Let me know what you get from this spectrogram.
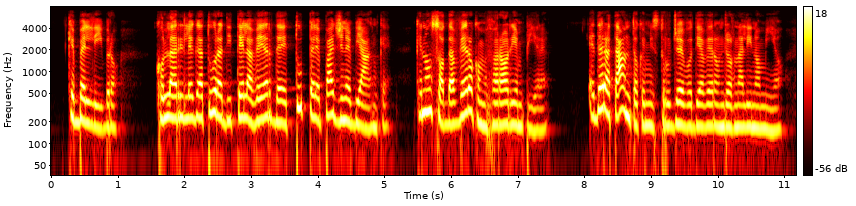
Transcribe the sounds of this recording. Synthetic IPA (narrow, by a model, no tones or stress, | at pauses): kebːɛlːiːbɾo | konlaɾileɡat̪uːɾad̪it̪ɛːlaverd̪eːt̪ːut̪ːelepaːd͡ʒinebjaŋke | k̟enːonsɔd̪avːeːɾokomefaɾɔriempiːɾe | ed̪ɛːɾat̪ant̪okemːist̪ɾud͡ʒeːvod̪iaveːɾeund͡ʒornaliːnomiːo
